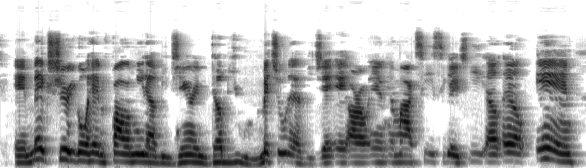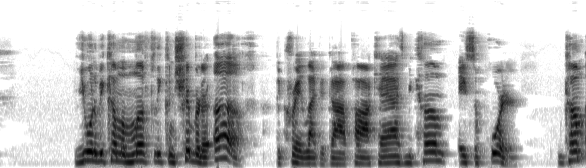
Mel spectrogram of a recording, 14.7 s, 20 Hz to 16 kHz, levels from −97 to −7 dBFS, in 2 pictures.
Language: English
